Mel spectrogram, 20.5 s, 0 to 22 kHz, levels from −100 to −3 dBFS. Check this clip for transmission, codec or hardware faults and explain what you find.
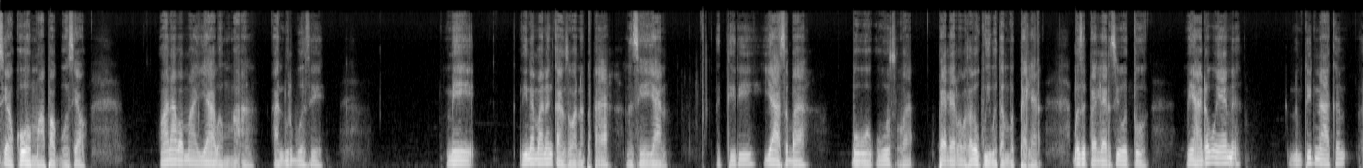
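The speech has two kinds of transmission fault, both from lost network packets.

Short concealed packet loss: at 0.99 s, and again from 18.41 to 18.53 s as three back-to-back holes, the sound briefly smears or wobbles. About 20 ms of audio at a time never arrived, which fits 20 ms packets. The decoder extended the preceding sound to cover each gap before blending back.

Repeated packet loss (robotic sound): from 3.40 to 3.62 s, 8.72 to 9.22 s and 13.27 to 13.55 s the speech turns choppy. Gaps of up to 24 ms kept recurring, so roughly half of each stretch is patched continuation rather than real audio.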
